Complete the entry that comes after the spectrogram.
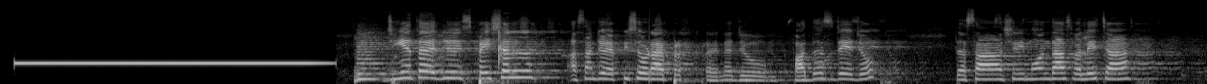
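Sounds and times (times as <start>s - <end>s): steady sine test tone: 0.2s - 3.8s.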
